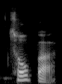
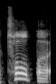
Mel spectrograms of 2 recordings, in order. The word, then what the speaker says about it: tulpa: I think it's called topa. Wait, maybe I'm saying it wrong. Definition of topa creation. I'm looking on Google here. Yeah, tulpa. It's Tulpa.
